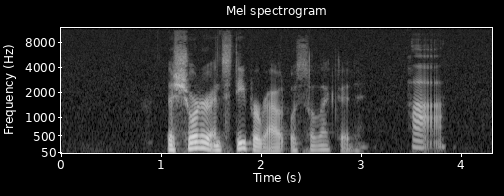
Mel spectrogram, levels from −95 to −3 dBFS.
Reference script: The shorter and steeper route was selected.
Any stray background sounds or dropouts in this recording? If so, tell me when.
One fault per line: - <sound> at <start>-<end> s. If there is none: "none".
- laugh at 3.5-3.9 s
